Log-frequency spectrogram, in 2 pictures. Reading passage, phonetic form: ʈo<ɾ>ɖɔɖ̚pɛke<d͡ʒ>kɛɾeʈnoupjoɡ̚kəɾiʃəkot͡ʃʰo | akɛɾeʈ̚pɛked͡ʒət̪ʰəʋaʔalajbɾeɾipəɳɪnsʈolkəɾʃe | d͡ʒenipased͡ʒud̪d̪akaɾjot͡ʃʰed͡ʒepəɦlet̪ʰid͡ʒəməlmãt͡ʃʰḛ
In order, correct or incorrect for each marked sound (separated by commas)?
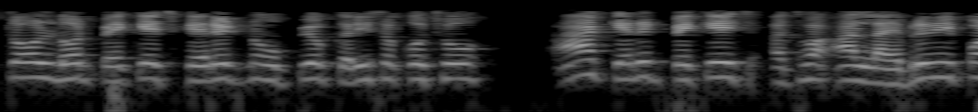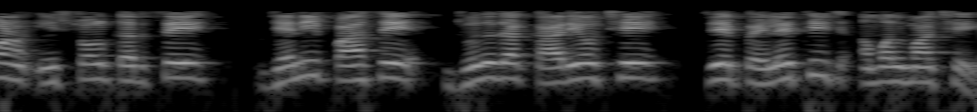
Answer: incorrect, correct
